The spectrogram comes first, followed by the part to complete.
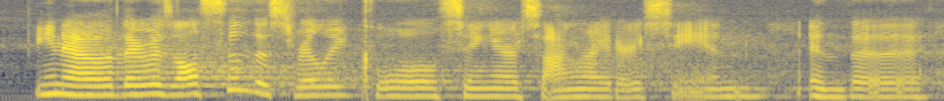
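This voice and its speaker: Against noticeable background noise, a woman with a fairly low pitch speaks at a moderate pace with fairly even intonation. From Russia, moved to US at age ten. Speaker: musician. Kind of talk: casual chat.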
